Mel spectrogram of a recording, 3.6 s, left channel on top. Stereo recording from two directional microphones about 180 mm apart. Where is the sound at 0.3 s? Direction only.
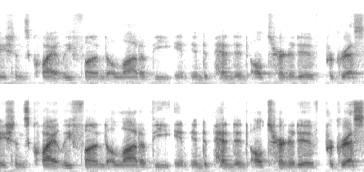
25° right (ahead or behind).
